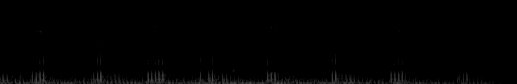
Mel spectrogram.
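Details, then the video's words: Soft cat purr, a low rumble that swells in rhythmic pulses roughly every half second, fading slightly toward the end. "Listen To The Purr Of The Cutest Cats"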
